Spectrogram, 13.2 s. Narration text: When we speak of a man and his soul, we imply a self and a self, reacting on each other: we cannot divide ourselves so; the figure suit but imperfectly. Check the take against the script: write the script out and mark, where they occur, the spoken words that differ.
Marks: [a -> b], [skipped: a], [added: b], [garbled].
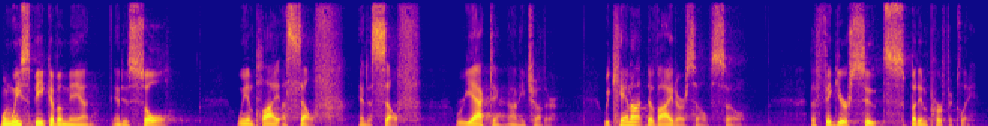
When we speak of a man and his soul, we imply a self and a self, reacting on each other: we cannot divide ourselves so; the figure [suit -> suits] but imperfectly.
